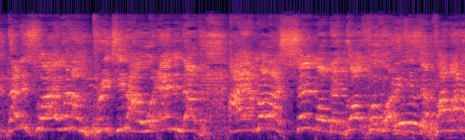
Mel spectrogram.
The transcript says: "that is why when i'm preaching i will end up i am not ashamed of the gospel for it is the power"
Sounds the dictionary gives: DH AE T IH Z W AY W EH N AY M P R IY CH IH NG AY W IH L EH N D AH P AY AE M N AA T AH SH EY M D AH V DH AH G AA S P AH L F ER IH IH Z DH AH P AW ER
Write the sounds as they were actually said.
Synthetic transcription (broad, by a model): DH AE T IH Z W AY W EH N AY M P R IY CH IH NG AY W IH L EH N D AH P AY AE M N AA T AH SH EY M AH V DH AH G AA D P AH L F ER IH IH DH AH P AW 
